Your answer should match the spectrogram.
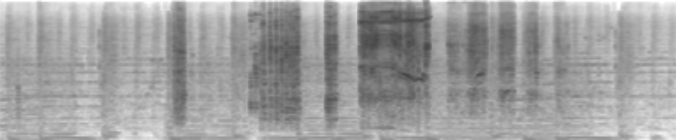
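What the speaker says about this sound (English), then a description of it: "we're just tightening these screws around this harness right here that holds the photo eye in place" Close mechanical clicks and ratcheting from screws being tightened on the harness holding a gate opener's photo eye, sounding in short repeated bursts with louder rattling handling noise midway.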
